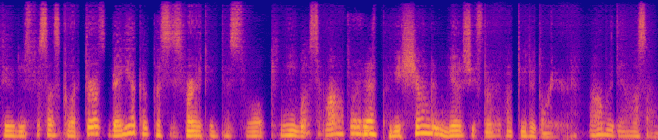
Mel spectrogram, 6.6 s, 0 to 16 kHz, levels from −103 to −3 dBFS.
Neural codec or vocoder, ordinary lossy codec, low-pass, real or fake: codec, 44.1 kHz, 0.9 kbps, DAC; Opus, 64 kbps; 14.4 kHz; fake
